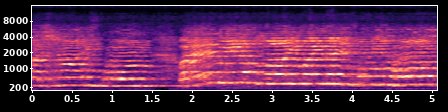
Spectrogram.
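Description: Chanted Muharram lament (nauha) in a mournful melody with long held notes. The phrase breaks off briefly just before two seconds in, and a new, higher-starting line begins.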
